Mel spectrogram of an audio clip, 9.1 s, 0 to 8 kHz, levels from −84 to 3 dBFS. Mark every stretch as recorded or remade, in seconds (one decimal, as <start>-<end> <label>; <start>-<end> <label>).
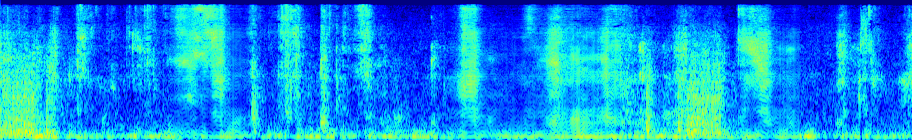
0.0-1.7 recorded; 1.7-2.5 remade; 2.5-4.5 recorded; 4.5-6.2 remade; 6.2-7.4 recorded; 7.4-8.0 remade; 8.0-9.1 recorded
